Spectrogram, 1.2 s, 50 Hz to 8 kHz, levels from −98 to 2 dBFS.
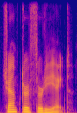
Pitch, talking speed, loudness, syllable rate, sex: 120 Hz, 155 wpm, -16 LUFS, 5.0 syllables/s, male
